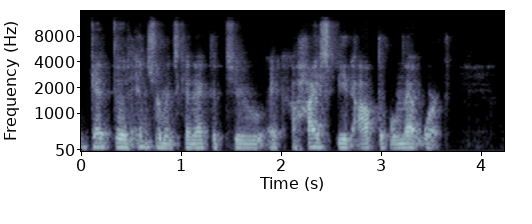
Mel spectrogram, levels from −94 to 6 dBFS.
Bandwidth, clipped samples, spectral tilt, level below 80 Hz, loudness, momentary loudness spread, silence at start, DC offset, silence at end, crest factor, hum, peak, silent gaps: 13.5 kHz; under 0.1%; -5 dB/octave; -52 dBFS; -27 LUFS; 8 LU; 0 s; under 0.1%; 0.65 s; 22 dB; none; -6 dBFS; none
